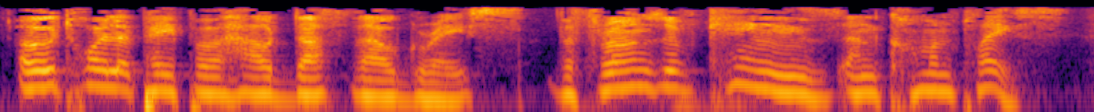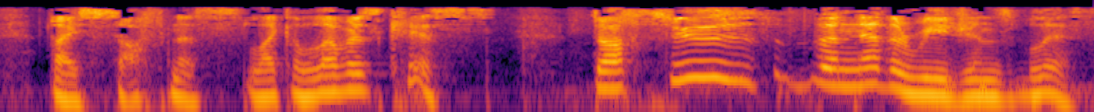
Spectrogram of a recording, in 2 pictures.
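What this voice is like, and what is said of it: Theatrical Shakespearean voice. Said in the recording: “put on my best Shakespeare voice”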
